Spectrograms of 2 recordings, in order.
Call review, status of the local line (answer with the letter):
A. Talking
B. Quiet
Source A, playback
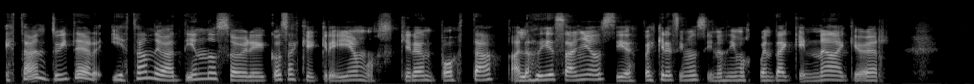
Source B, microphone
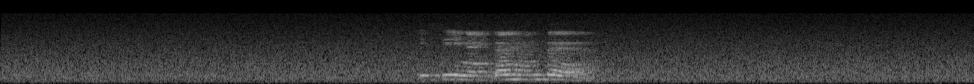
A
